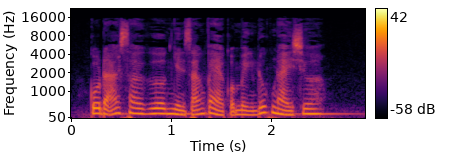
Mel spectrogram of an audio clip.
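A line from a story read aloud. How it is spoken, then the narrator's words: Sighing question. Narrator (Vietnamese): Tôi thở dài một hơi, hỏi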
